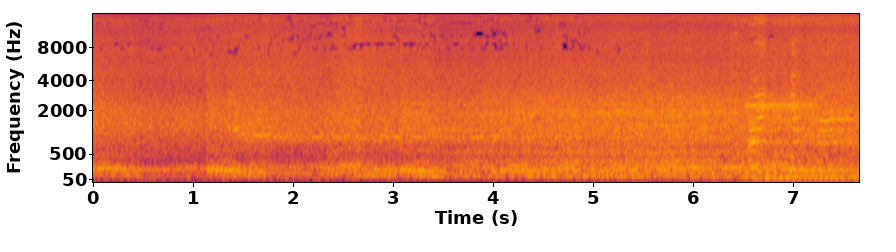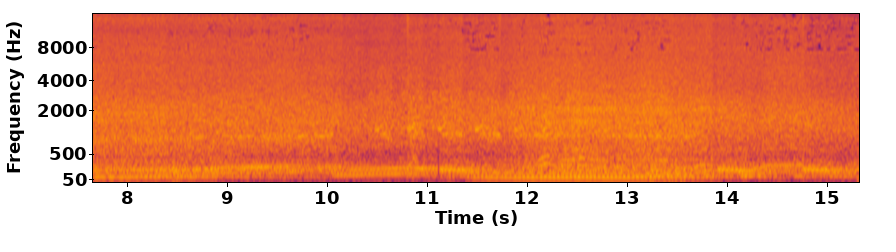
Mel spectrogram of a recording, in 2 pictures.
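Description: A car engine hums and revs, rising and falling in pitch.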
